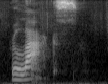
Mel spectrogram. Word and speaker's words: relax: Another example is relax. I want to relax. Okay, also verb, 2 syllables, relax, and the stress is going to go on the last syllable.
